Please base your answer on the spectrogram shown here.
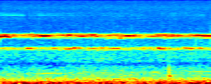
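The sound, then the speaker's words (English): Crickets chirp outdoors in a green rural landscape of Barbados, a drive from Bridgetown, amid vegetation, palm trees and fruit, in a steady, unbroken high-pitched drone, fairly soft, over a low background rumble, with no voices. “There's vegetation everywhere, palm trees, fruit, rich soil, the sounds of birds and crickets.”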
